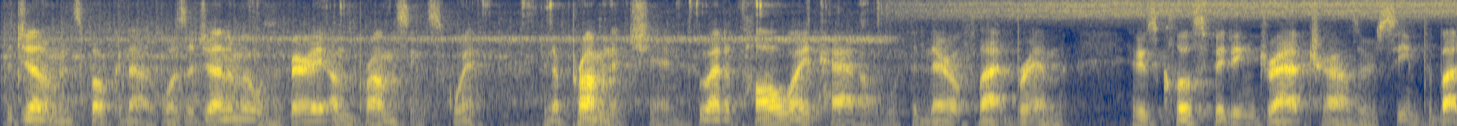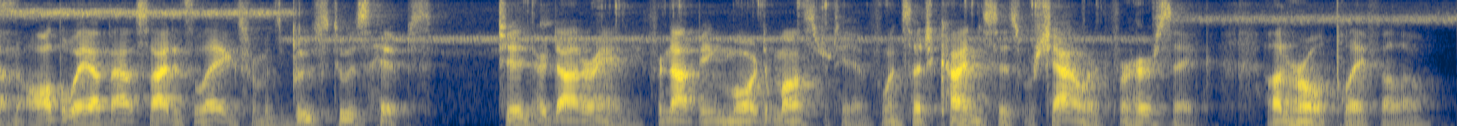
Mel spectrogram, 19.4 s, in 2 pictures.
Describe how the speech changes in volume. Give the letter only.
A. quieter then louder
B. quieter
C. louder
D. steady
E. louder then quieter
D.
